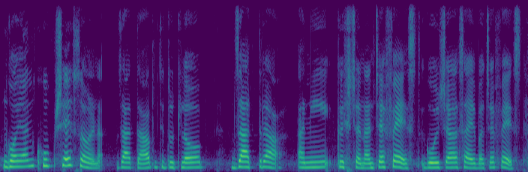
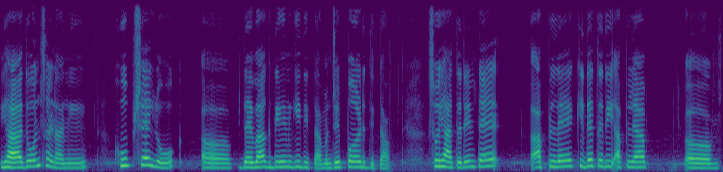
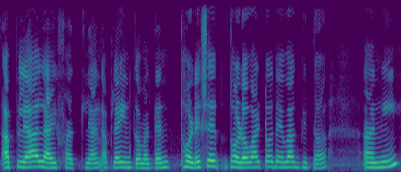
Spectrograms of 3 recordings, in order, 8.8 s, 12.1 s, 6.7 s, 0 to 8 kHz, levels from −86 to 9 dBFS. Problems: none marked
